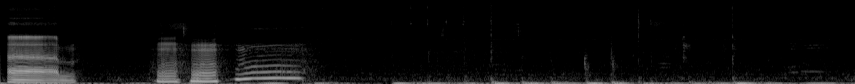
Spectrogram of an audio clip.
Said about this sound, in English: Well, now people are going to hear me typing. Here we go. I'm going to bring this up. Of course, it's not my keyboard's not as claggy as yours.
